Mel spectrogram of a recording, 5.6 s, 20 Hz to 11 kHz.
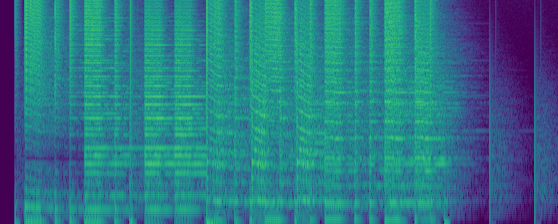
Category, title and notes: Sound effects > Electronic / Design
Optical Theremin 6 Osc Shaper Infiltrated-013
DIY, Chaotic, Theremin, Crazy, Synth, Mechanical, Robot, Weird, IDM, Machine, FX, EDM, Oscillator, Electro, Electronic, Noise, Robotic, SFX, Otherworldly, Impulse, Saw, Tone, Loopable, strange, Gliltch, Experimental, Pulse, Analog, Alien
